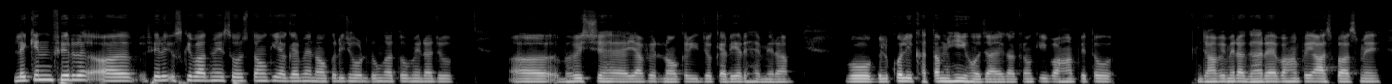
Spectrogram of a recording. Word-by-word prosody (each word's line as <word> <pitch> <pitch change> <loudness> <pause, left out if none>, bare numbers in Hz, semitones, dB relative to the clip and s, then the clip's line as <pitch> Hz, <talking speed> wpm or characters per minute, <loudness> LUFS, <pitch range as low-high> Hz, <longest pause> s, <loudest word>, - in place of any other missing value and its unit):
लेकिन 210 +5 +3
फिर 210 +1 +4
अ, 170 -4 +2
फिर 190 0 +2
उसके 195 +2 -2
बाद 180 -1 +3
मैं 180 - 0
ये 180 - -1
सोचता 170 -1 -2
हूँ 170 0 -1
कि 175 -1 -3
अगर 155 0 0
मैं 160 -1 -2
नौकरी 145 0 -2
छोड़ 145 -1 -2
दूँगा 145 0 -3
तो 145 - -1
मेरा 140 -1 -2
जो 135 - -2
अ, - - -26 1.1
भविष्य 140 +2 -1
है 130 -1 0
या 130 -1 0
फिर 135 0 -5
नौकरी 130 +1 -3
जो 135 0 -4
करियर 130 +1 0
है 125 0 -3
मेरा 125 0 -4 0.6
वो 135 0 +6
बिल्कुल 140 +3 +3
ही 145 - +4
खत्म 145 +1 0
ही 145 +1 +4
हो 130 -2 +2
जाएगा 125 0 -1
क्योंकि 130 +2 -5
वहाँ 130 -1 -2
पे 135 - -4
तो 140 +2 -2 1.0
जहाँ 130 0 0
पर 135 - 0
मेरा 140 0 +2
घर 130 +1 +1
है 135 - +4
वहाँ 135 0 -1
पे 140 - +1
आस-पास 130 0 0
में 135 -1 -2
140 Hz, 210 wpm, -23 LUFS, 130-155 Hz, 1.1 s, वो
